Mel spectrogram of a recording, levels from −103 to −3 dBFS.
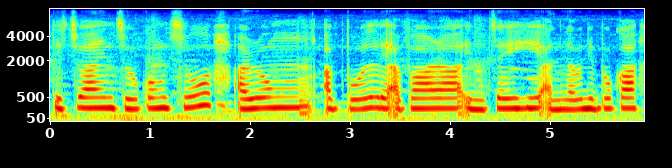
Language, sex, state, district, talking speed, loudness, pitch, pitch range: Mizo, female, Mizoram, Aizawl, 190 wpm, -16 LUFS, 240 Hz, 230-245 Hz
